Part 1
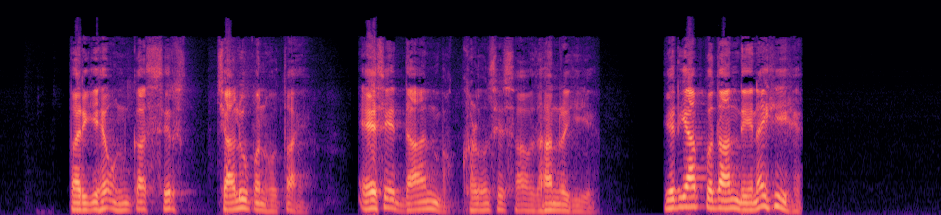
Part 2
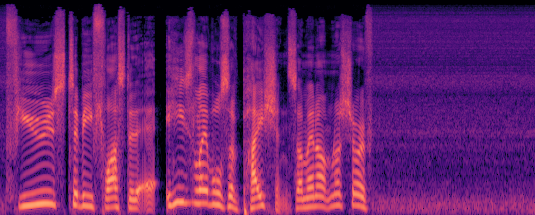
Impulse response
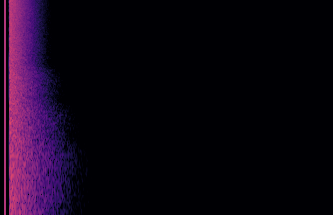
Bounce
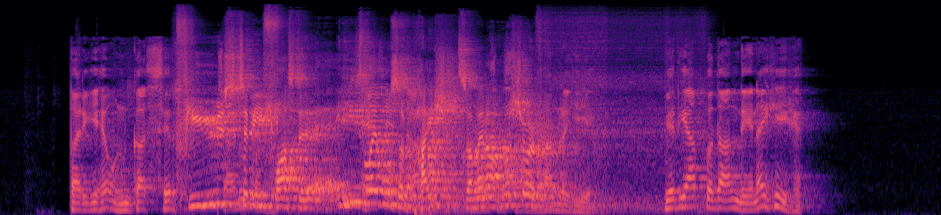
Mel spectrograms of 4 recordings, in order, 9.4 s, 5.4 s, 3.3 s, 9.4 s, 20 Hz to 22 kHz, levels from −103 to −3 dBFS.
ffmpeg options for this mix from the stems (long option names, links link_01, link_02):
-filter_complex "[0:a]lowshelf=frequency=290:gain=-10,acompressor=threshold=-34dB:ratio=2.5,volume=0dB,asplit=3[link_01][link_02][link_03];[link_02]volume=-21dB[link_04];[1:a]equalizer=frequency=1400:width=0.34:gain=11,adynamicequalizer=threshold=0.0316:dfrequency=1800:dqfactor=0.7:tfrequency=1800:tqfactor=0.7:attack=5:release=100:ratio=0.375:range=2:mode=boostabove:tftype=highshelf,adelay=1700,volume=-7.5dB,asplit=2[link_05][link_06];[link_06]volume=-4.5dB[link_07];[link_03]apad=whole_len=311112[link_08];[link_05][link_08]sidechaingate=range=-33dB:threshold=-60dB:ratio=16:detection=peak[link_09];[2:a]atrim=start_sample=2205[link_10];[link_04][link_07]amix=inputs=2:normalize=0[link_11];[link_11][link_10]afir=irnorm=-1:irlink=0[link_12];[link_01][link_09][link_12]amix=inputs=3:normalize=0,acompressor=threshold=-33dB:ratio=2.5"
